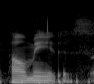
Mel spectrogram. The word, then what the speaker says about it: Palmeiras: Oh, Palmeiras.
